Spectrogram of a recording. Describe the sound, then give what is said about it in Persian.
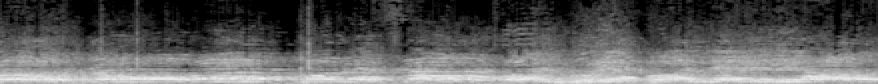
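A large crowd of protesters in Iran shouts and chants the name Kurdistan together in a continuous, loud roar, many voices blending into overlapping cries with rhythmic swells, with no single speaker standing out. “شهرهای کردنشین ایران ملتهب ماند و معترضان در شهرهای مختلف ایران نام کردستان را فریاد زدند.”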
